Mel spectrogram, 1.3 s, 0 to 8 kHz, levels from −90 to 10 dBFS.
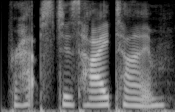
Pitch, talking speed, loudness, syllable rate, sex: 195 Hz, 180 wpm, -18 LUFS, 4.1 syllables/s, female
